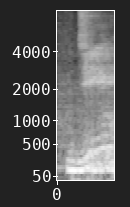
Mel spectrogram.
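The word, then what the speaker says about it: ج: আবারো আয়না দেখিয়ে দেখিয়ে আপনাদেরকে উচ্চারণটা দেখিয়ে দিচ্ছি জিম হরফটি উচ্চারণ করা হবে জিম জিহ্বার মধ্যখান ঠিক এই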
